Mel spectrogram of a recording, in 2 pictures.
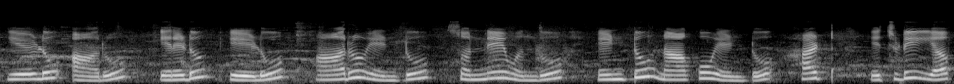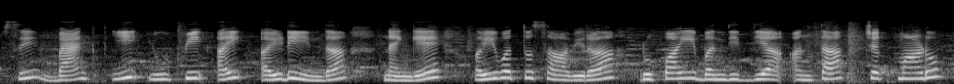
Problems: background sounds at intervals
